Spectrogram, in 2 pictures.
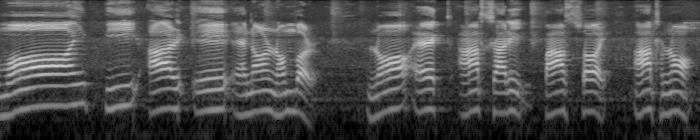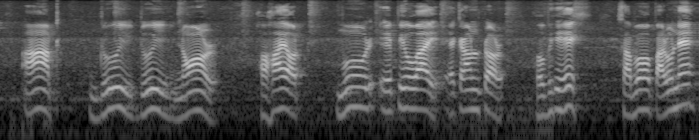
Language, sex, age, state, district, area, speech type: Assamese, male, 60+, Assam, Golaghat, urban, read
